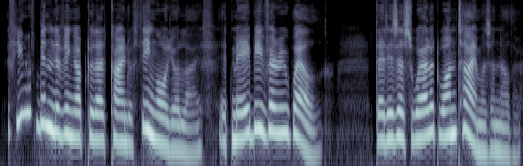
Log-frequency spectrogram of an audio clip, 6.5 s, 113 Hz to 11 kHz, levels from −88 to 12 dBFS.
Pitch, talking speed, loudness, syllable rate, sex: 245 Hz, 255 wpm, -14 LUFS, 6.0 syllables/s, female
